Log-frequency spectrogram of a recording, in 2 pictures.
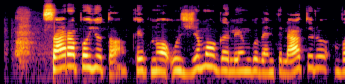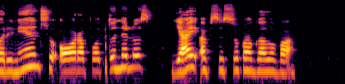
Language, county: Lithuanian, Klaipėda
